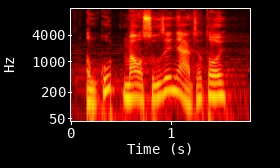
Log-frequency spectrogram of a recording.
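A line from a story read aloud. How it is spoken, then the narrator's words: Glaring loud scolding. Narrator (Vietnamese): bà trừng mắt nhìn chồng mà quát lớn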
